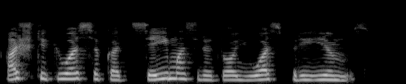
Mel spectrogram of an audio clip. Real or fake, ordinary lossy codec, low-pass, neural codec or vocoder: real; MP3, 32 kbps; 7.2 kHz; none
